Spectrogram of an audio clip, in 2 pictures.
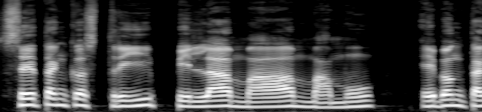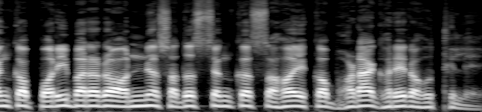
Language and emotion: Odia, neutral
